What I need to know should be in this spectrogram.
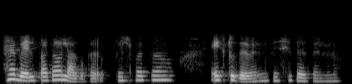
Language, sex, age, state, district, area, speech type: Bengali, male, 60+, West Bengal, Paschim Bardhaman, urban, conversation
